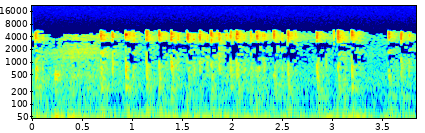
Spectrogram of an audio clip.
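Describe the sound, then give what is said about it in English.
Two-finger typing on a computer keyboard, with irregular, quick plastic key clicks pecking along unevenly at a fairly quiet level. “2-finger typing, folks.”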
